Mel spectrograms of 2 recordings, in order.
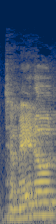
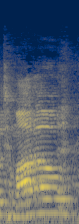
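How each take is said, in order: First: "tomato" said as tuh-MAY-toh; American "tomato", tuh-MAY-toh; first pronunciation. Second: "tomato" said as tuh-MAH-toh; British-style "tomato", tuh-MAH-toh; second pronunciation. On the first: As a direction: say "tomato" with an AY in the middle. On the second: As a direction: say "tomato" with an AH in the middle. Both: Acted. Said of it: "You say vagina".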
